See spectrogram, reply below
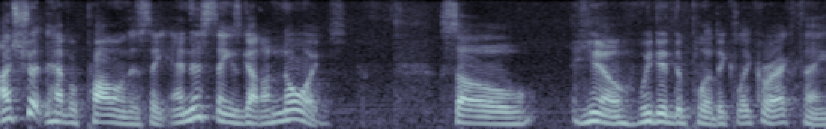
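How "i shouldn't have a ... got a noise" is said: ordinary delivery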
